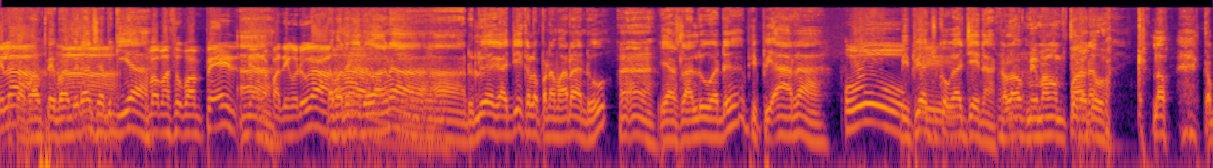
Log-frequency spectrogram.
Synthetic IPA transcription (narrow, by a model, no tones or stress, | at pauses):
laapampɛbɾabidans̬aʔpəɡiaəbamas̬ʊk̚pampɛaadapat̪̚ːeŋɔʔdoɣaŋdapat̪ːeŋɔʔdoɣaŋlaadulujaɡad͡ʒikalapanamaɾand̪uəʔəjaŋsəlaluadəbipiarlahobipiat͡ʃukʊp̚ɡad͡ʒɛnla̰hkalamemaŋɔbət̪ulanaukḁlaka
